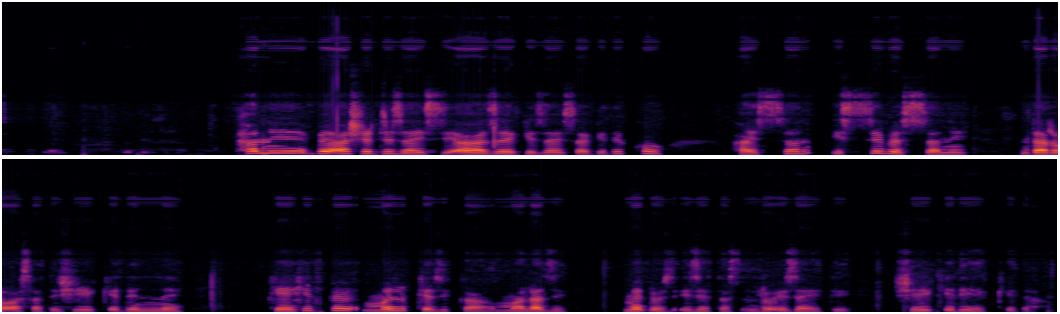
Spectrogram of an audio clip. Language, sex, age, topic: Gamo, female, 25-35, government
